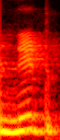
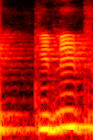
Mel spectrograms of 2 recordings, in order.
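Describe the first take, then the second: First: निट as "nit", starting on N; silent K. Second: किनिट with K sounded, "ki-nit"; wrong pronunciation. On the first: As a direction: leave the K out of निट. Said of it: "निट पढ़ते हैं". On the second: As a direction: add "ki" before the N in किनिट. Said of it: "नहीं पढ़ते हैं". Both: Shown as a demonstration.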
